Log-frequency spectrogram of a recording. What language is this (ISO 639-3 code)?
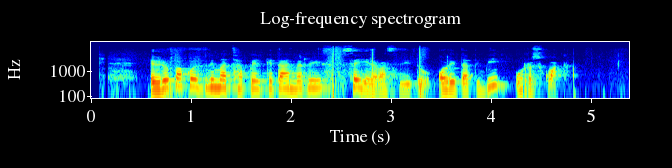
eus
